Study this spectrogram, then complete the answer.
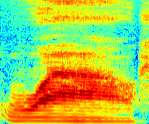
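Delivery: low, hushed, drawn-out wow of wonder; amazed wow. Shown as a demonstration. Showing a child how to react to the beep, hushed amazed wow. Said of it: "learn how to say".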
